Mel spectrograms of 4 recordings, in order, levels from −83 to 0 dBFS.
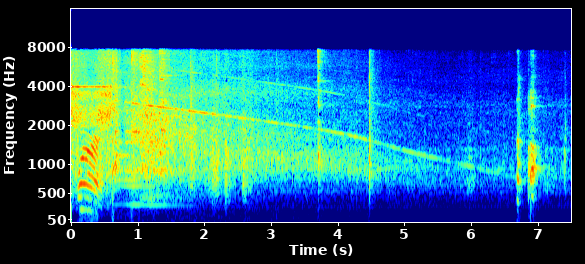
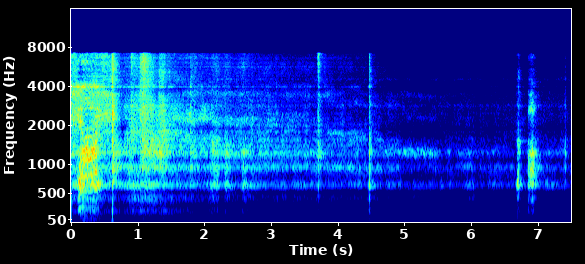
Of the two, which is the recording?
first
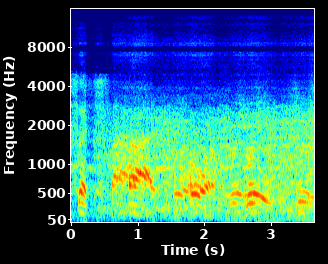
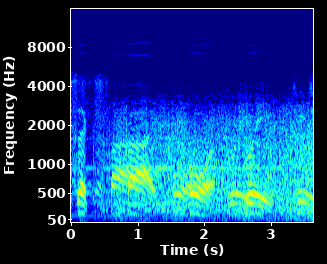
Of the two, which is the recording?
second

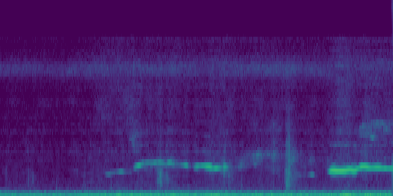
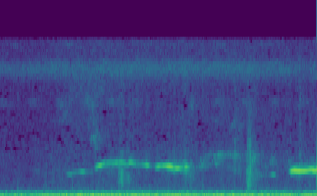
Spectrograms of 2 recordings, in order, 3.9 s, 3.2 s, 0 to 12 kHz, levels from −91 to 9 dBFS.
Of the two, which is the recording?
second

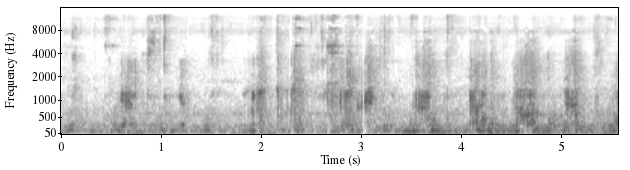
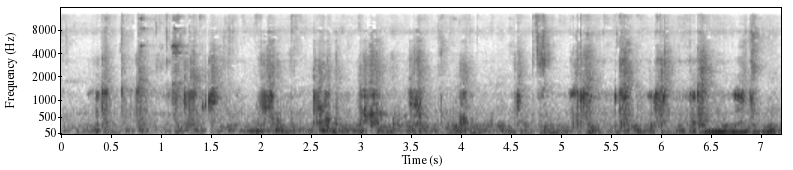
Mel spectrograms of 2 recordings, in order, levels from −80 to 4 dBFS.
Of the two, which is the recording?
second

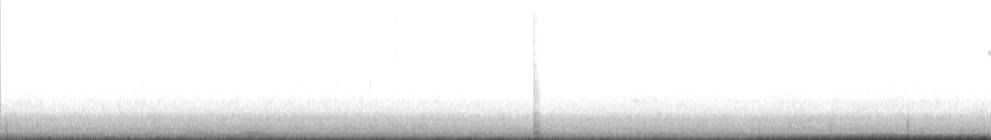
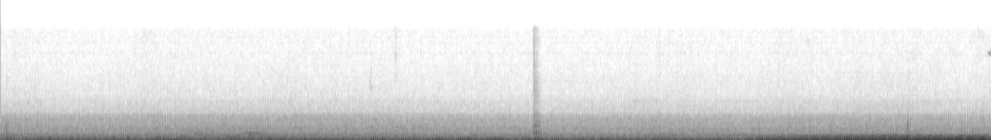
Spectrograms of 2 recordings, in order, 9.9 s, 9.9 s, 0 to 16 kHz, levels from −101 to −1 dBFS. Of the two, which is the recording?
first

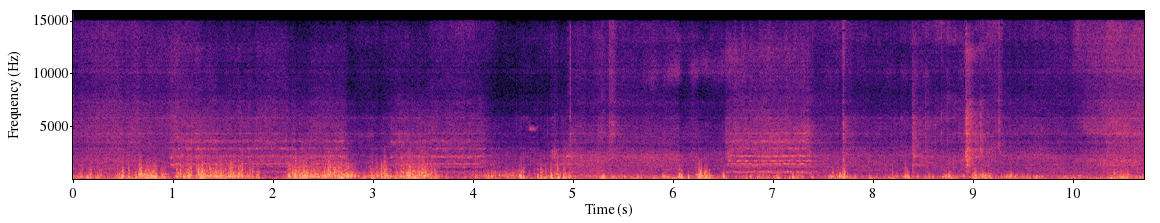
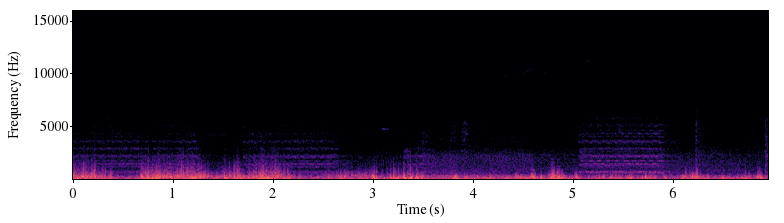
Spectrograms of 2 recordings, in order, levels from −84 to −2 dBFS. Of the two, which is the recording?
second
